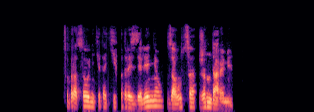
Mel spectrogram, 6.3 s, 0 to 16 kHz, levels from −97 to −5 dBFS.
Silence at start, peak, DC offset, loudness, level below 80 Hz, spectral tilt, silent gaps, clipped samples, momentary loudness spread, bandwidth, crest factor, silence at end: 1.35 s; -6 dBFS; under 0.1%; -23 LUFS; -62 dBFS; -7 dB/octave; 3.28-3.34 s; under 0.1%; 12 LU; 7.6 kHz; 20 dB; 1.65 s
